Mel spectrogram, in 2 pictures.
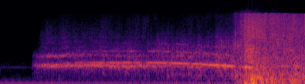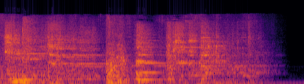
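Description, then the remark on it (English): A truck roars forward with a whining, screeching tone for a few seconds, then drives straight into a car park's steel shutter with a loud metal crash, followed by several seconds of clattering, banging debris. “Virat started the truck and drove straight at the steel shutter.”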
